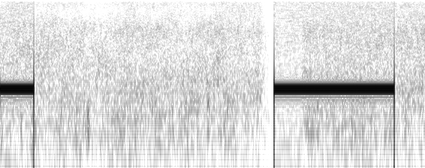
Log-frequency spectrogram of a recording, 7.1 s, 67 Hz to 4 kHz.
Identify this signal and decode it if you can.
Ringback tone (North America), 440 + 480 Hz.
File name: out- - - - - .26572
